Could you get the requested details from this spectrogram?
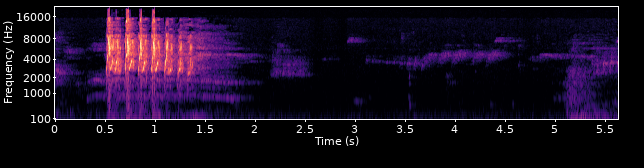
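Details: Caged flamboyan female calling a male, called gacor ngebren or nyerecet nyiul: a quick burst of about eight shrill, high chirps in under a second, then silence and a faint short rustle near the end.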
